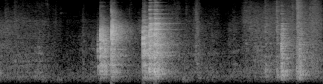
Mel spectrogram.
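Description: Cutlery and a plate being handled on a table: two sharp clinks a little over a second in, then lighter knocks near the end.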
